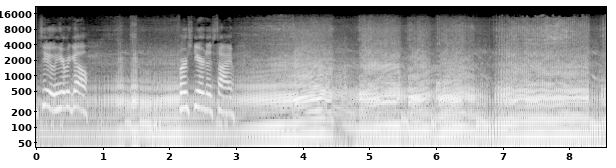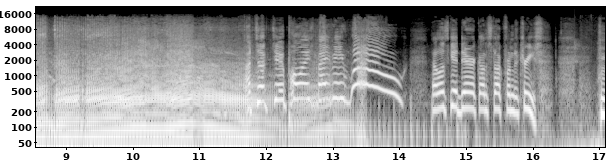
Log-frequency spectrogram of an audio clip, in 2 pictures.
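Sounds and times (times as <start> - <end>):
dirt bike engine revving: 0.0 - 13.5.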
